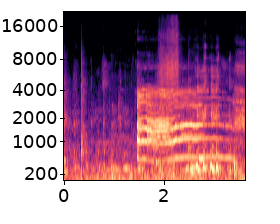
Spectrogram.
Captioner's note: laughing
